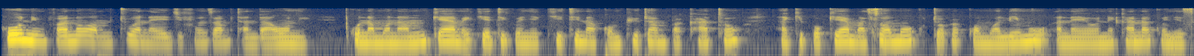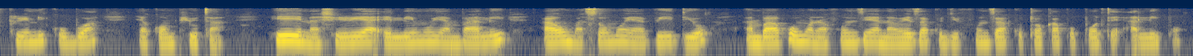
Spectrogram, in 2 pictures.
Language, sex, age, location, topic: Swahili, female, 25-35, Nairobi, education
